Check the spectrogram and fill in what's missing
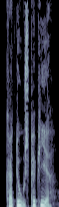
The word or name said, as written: karduspapir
